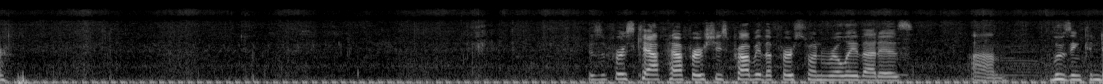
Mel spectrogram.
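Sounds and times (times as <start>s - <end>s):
small engine idling: 0.0s - 11.0s.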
